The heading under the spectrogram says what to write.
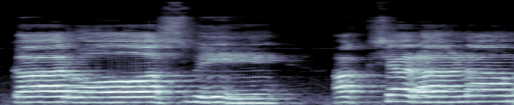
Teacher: जब हम रो को बोलेंगे, रो को थोड़ा सा खींच के बोलेंगे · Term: विलुप्त अ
